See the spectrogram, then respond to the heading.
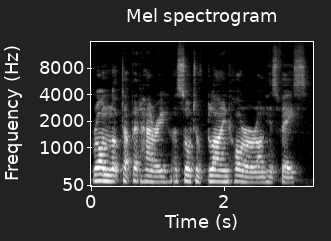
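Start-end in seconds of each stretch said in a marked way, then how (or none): none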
